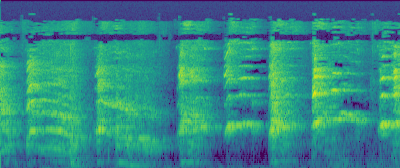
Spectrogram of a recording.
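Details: Nearly six-week-old Dalmatian puppies during a clicker training session, with their mother Arya nearby, give a run of short, high, harmonic yips and whiny barks, each under half a second, coming in quick uneven bursts.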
